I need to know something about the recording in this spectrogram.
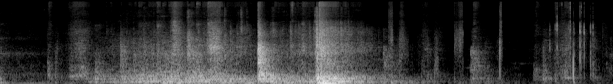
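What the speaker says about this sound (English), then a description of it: "Just shut this garage door a minute." A garage door rolls and rattles as it slides shut, ending in a couple of heavy thuds, followed by scattered knocks and shuffling.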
